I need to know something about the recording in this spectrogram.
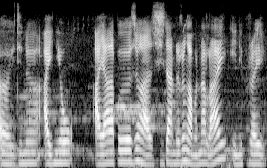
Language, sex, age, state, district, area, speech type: Bodo, female, 60+, Assam, Baksa, rural, spontaneous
